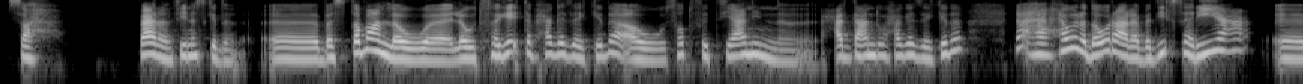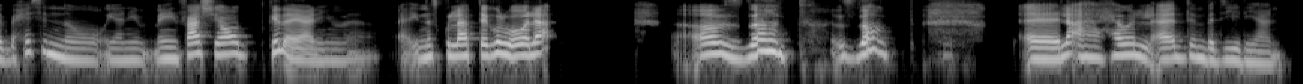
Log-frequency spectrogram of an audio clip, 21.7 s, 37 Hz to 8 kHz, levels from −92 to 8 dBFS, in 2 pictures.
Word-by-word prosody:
صح، 200 -3 -5 0.6
فعلًا 245 -6 +6
في 230 +5 -3
ناس 230 0 -2
كده، 175 -7 -7 0.2
آآ 185 -1 -1
بس 205 +2 -2
طبعًا 280 +8 +5
لو 190 -7 +5
لو 175 +3 +2
اتفاجئت 235 +7 -2
بحاجة 255 +2 -3
زي 220 -4 -3
كده، 215 +7 -5
أو 175 -4 -1
صادفِت 220 +2 -8
يعني 245 +3 +2
إن 170 -8 -5
حد 210 +2 -4
عنده 230 +1 +1
حاجة 225 +2 -3
زي 200 -4 -4
كده، 265 - -3 0.4
لأ، 375 - -3 0.2
هاحاول 315 +8 +1
أدوّر 275 +3 +2
على 220 -6 +4
بديل 190 +9 -2
سريع 275 +4 +1 0.4
آآ 190 -1 -1
بحيث 280 - -8
إنّه 185 - -2
يعني 180 0 -8
ما 190 - -10
ينفعش 245 +8 +1
يقعد 250 -1 +1 0.2
كده، 285 - +2
يعني 95 - -2
م 180 +4 -15 0.2
الناس 215 +2 -5
كلّها 225 +1 +3
بتاكل 230 +3 +3
وهو 235 0 +5
لأ؟ 260 +3 +5 1.2
آه 250 +2 +3
بالضبط، 245 +3 +3 0.3
بالضبط. 245 - 0 1.0
آآ 190 0 +3
لأ 245 +3 +2
هاحاول 230 0 -1
أقَدمِّ 195 +2 -1
بديل 175 -1 -5
يعني. 150 -6 -9
220 Hz, 145 wpm, -24 LUFS, 185-250 Hz, 1.2 s, فعلًا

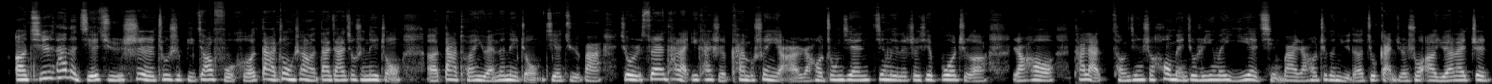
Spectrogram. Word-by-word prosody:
呃， 220 0 +8
其 225 +6 -1
实 290 - -1
他 325 +2 +1
的 275 - 0
结 200 -2 +4
局 205 -2 -1
是 215 -2 +1
就 225 +2 +1
是 210 -1 0
比 200 -3 -6
较 220 +1 +1
符 185 -7 -4
合 175 0 -3
大 210 +1 0
众 235 +1 +4
上 220 0 +1
的， 185 - -2
大 210 +1 0
家 205 0 +1
就 215 +1 -1
是 210 - 0
那 210 0 +6
种， 205 - -5 0.2
呃， 170 - 0
大 220 0 0
团 195 0 -1
圆 180 -3 +1
的 205 +2 +2
那 205 -2 +5
种 220 - -5
结 190 -4 -2
局 175 -4 -8
吧。 165 -2 -4 0.2
就 225 -2 +5
是 200 - 0
虽 245 +3 +1
然 240 -1 +2
他 235 - -5
俩 225 - +2
一 215 -1 0
开 220 +1 -1
始 180 -6 -2
看 210 -2 0
不 195 - -1
顺 210 +1 +1
眼 175 - -2
儿， - - -4
然 160 0 -6
后 190 - -1
中 210 +2 +1
间 205 -1 +2
经 220 0 +2
历 200 - +2
了 190 - -3
这 200 +1 -2
些 210 +2 +2
波 210 +2 +2
折， 160 -5 -5 0.2
然 175 - -3
后 195 -2 +1 0.2
他 225 - -2
俩 225 -3 +2
曾 180 +1 -4
经 210 +1 +3
是 215 0 +1
后 235 +3 +1
面 200 -3 +4
就 205 - +1
是 195 0 0
因 210 0 +3
为 210 0 +3
一 180 -2 -4
夜 215 -1 +3
情 210 +4 -6
吧， 185 -3 -3
然 170 - -7
后 195 - -2
这 195 - -4
个 205 - 0
女 175 -6 -2
的 165 +1 -5
就 200 +4 -1
感 205 +2 -3
觉 175 -3 -5
说， 195 +3 -2
啊， 185 -1 -2
原 175 +1 -1
来 195 0 +1
这 200 -1 -1
205 Hz, 360 characters per minute, -19 LUFS, 190-215 Hz, 0.2 s, 呃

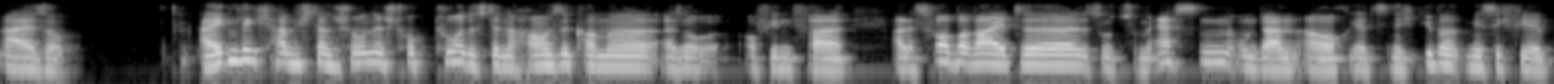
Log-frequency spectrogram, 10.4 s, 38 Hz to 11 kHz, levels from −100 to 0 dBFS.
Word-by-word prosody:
also. 115 -6 0 0.8
Eigentlich 185 +7 +3
habe 160 -2 +3
ich 150 +1 -5
dann 150 -4 0
schon 160 +4 -2
'ne 160 -2 0
Struktur, 155 +3 -3
dass 145 -4 -3
ich - - -10
dann 140 -2 -1
nach 125 -3 -3
Hause 140 +1 +2
komme, 130 -2 +1
also, 115 -1 -5
auf 115 +2 -12
jeden 115 -3 -5
Fall 110 -1 +2 0.3
alles 115 -1 -2
vorbereite, 145 -4 +4
so 120 -2 -9
zum 110 +1 -10
Essen 170 +3 -2
und 125 -4 -7
dann 110 0 +4
auch 110 -1 0
jetzt 110 -1 -8
nicht 110 +4 -8
übermäßig 130 -5 -2
viel 110 -2 -4
130 Hz, 175 wpm, -26 LUFS, 115-150 Hz, 0.8 s, vorbereite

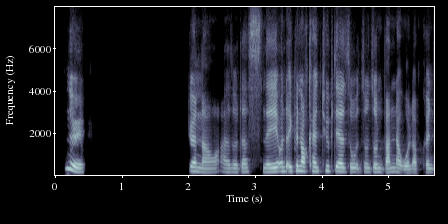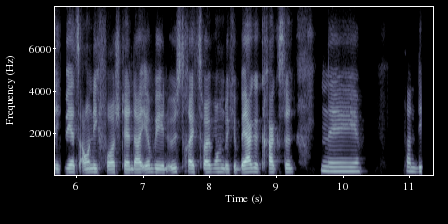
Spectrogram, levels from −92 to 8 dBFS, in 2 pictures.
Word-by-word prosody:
Ne. 240 - +5 1.6
Genau, 170 -6 +1
also 175 -2 -6
das, 185 +1 -5
ne, 180 +2 +5
und 205 - +2
ich 205 - +3
bin 230 -1 +4
auch 215 - +7
kein 205 -3 +1
Typ, 225 -2 -3
der 195 -3 +6
so 185 -3 -3
so 185 - -6
'n 180 - -6
so 185 - 0
'n 180 -2 -5
Wanderurlaub 165 -3 0
könnte 170 -2 -3
ich 160 - -11
mir 170 - 0
jetzt 170 - 0
auch 160 +2 +1
nicht 170 0 -1
vorstellen, 155 0 -1
da 155 0 +3
irgendwie 165 0 0
in 155 - -4
Österreich 170 -2 -1
2 170 -1 +1
Wochen 175 0 -5
durch 165 0 -5
die - - -5
Berge 175 +3 +4
kraxeln. 170 0 -1 0.4
Ne, 205 -2 -4 0.7
dann 195 -3 -6
die 195 - -4
175 Hz, 200 wpm, -23 LUFS, 165-195 Hz, 1.6 s, auch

